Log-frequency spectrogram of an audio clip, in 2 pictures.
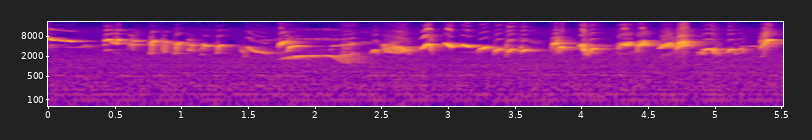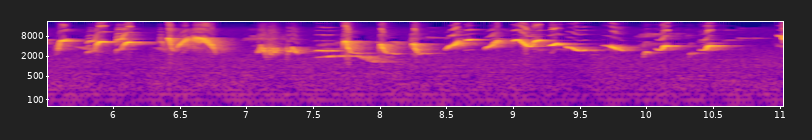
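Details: Continuous, very high twittered song of a pleci, or white-eye, from a training recording meant to encourage singing: quick chirps and downslurred notes pour out almost without pause, with a few lower slurred whistles.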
